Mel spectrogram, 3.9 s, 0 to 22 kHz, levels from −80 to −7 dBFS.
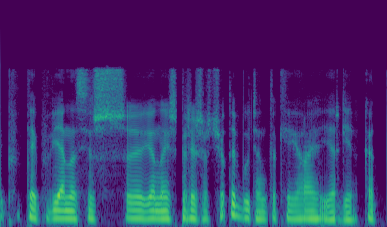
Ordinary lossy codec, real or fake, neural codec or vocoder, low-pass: Opus, 64 kbps; fake; codec, 16 kHz, 0.8 kbps, ZipCodec; 7.2 kHz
